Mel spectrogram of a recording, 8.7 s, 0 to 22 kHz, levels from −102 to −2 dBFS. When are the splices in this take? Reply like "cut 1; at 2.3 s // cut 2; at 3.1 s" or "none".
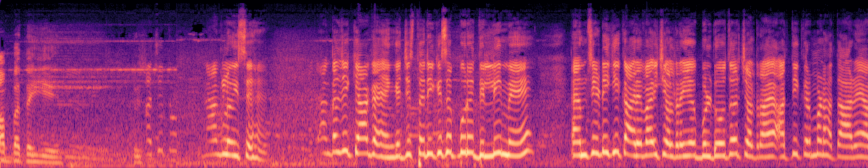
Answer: cut 1; at 1.6 s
